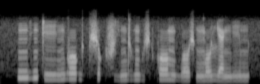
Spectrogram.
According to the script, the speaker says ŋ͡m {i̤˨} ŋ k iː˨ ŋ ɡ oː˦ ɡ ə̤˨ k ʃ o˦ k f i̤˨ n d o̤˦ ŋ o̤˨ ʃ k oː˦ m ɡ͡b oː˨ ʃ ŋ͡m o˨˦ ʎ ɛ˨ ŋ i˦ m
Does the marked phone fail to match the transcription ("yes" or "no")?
yes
